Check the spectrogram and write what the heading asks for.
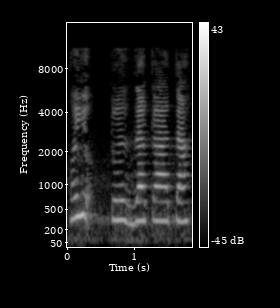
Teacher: واو نہیں پڑھیں گے اس کو, ہم حمزہ کی ساؤنڈ آئے گی, جرکنگ ساؤنڈ آئے گی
